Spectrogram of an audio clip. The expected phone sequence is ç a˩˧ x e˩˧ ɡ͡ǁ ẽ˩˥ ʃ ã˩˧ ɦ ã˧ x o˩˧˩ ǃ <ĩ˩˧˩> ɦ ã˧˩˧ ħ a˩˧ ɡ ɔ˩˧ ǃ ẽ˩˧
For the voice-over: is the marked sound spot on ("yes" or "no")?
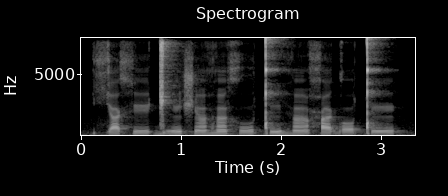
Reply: yes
